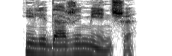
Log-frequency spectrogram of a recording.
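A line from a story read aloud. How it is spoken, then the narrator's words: Sighing. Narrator (Russian): вздохнул Парвунах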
